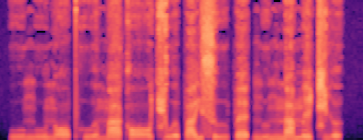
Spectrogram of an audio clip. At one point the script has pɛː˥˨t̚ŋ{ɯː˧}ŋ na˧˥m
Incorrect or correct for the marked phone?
correct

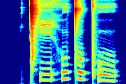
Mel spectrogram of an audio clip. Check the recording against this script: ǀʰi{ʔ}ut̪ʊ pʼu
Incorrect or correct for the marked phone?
incorrect: h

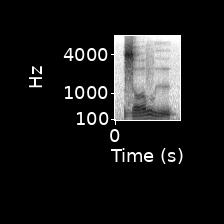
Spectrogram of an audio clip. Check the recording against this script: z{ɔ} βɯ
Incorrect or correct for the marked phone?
correct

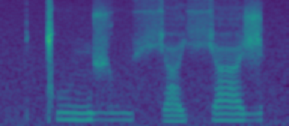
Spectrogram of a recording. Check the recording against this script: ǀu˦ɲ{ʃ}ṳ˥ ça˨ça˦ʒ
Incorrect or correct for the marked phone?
incorrect: ʒ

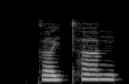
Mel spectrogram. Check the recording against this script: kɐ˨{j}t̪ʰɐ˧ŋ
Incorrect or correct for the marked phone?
correct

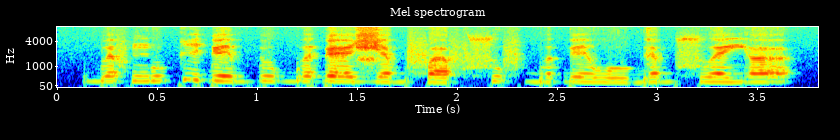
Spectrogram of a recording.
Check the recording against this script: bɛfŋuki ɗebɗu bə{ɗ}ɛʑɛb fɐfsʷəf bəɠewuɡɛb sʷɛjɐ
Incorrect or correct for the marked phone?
correct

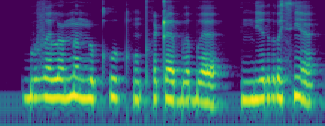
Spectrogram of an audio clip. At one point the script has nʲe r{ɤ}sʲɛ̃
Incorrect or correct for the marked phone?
incorrect: ɵ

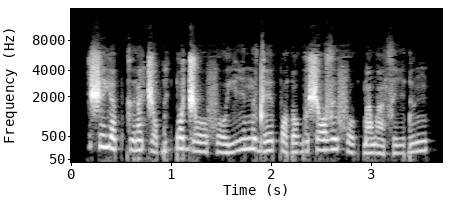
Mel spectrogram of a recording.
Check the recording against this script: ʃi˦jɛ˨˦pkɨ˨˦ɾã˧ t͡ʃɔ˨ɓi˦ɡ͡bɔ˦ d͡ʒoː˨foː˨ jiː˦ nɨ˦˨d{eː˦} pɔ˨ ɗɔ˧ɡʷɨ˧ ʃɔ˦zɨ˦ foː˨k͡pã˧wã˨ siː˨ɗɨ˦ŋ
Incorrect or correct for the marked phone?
correct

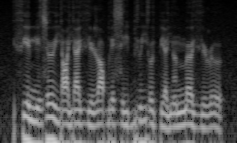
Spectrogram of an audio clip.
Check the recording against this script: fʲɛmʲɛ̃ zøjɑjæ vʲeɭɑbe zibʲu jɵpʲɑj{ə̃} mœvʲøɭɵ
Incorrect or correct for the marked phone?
incorrect: œ̃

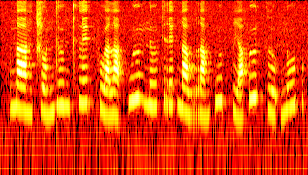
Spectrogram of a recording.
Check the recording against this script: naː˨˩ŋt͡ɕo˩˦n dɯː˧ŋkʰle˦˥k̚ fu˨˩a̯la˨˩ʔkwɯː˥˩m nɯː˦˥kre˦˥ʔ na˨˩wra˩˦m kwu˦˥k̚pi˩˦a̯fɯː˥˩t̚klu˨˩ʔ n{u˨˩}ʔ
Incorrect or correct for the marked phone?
incorrect: u˦˥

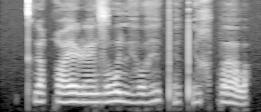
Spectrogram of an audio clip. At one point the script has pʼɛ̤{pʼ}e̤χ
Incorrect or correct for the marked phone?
correct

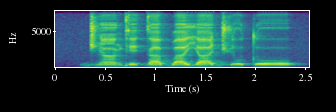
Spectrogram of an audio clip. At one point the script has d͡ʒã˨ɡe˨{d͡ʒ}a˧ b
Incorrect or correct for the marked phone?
incorrect: ɡ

